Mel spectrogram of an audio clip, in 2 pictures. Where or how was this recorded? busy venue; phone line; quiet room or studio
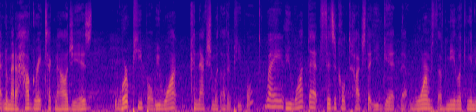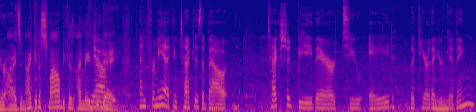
busy venue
